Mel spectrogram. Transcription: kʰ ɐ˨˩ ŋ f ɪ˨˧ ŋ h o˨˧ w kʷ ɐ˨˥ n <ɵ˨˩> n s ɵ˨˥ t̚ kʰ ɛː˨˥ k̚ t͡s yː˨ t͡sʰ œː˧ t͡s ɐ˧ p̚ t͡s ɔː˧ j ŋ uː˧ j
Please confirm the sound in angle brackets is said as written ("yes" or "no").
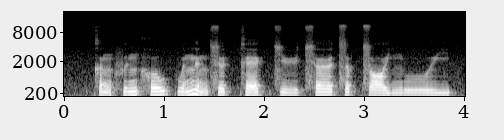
yes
